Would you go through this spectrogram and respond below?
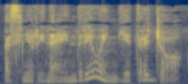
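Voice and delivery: ordinary delivery, nothing marked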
